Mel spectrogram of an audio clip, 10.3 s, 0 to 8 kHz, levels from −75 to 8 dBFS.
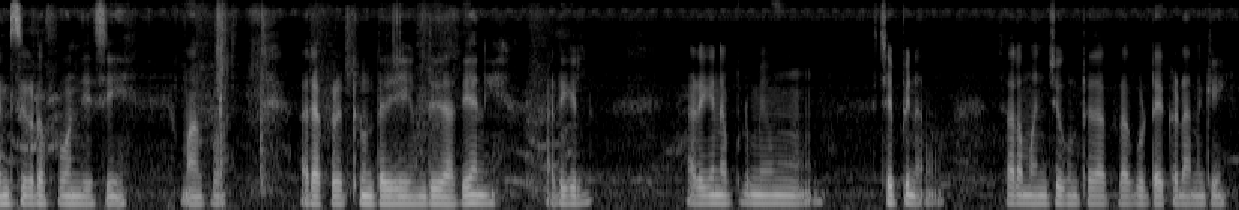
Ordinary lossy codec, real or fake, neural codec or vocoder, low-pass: none; real; none; none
